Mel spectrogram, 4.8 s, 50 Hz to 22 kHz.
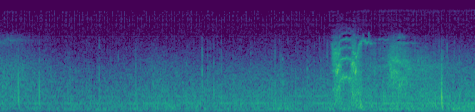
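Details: An isolated young female common dolphin calling at night, 4 miles from the ship, recorded by animal acoustics experts: brief, bright whistles that sweep up and down over a steady noisy hiss.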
